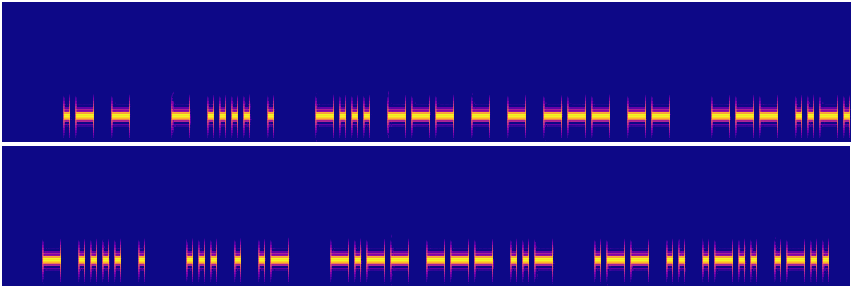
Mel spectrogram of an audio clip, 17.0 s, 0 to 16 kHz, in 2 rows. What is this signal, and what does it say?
Morse code, heard as a keyed tone, about 20 wpm, 700 Hz. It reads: AT THE BOTTOM OF THE SEA YOU WILL
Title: Sentences with 3-Word Phrases - Spoken Beginning - 20wpm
